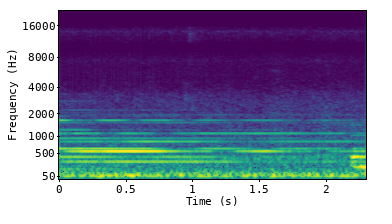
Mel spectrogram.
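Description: Grand piano chord held and ringing, slowly fading away with no new notes struck.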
